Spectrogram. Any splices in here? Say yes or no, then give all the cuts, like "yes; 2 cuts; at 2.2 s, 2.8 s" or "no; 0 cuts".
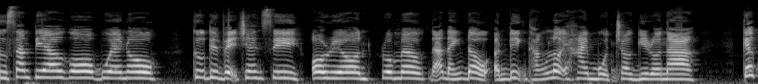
no; 0 cuts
